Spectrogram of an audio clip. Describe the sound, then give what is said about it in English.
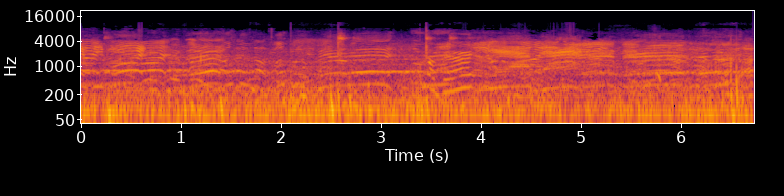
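A kids' team cheers and shouts as a player runs onto the field, a dense, loud, steady roar of overlapping high-pitched children's yells that carries on without a break for the whole stretch. “And this was them cheering him on as he ran onto the field.”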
